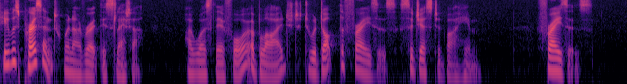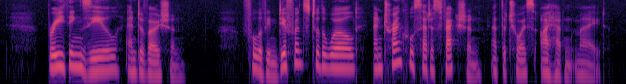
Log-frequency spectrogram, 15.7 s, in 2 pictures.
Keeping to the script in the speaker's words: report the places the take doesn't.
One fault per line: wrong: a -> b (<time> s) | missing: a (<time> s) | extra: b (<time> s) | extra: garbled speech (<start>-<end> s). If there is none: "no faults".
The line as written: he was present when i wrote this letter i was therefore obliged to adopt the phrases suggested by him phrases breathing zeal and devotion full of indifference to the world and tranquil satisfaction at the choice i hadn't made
no faults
